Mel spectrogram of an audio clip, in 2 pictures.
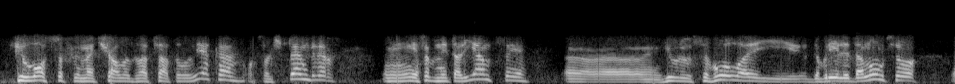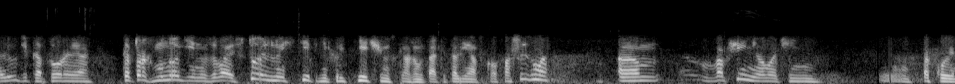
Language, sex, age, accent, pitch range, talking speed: Russian, male, 50-69, native, 140-200 Hz, 100 wpm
